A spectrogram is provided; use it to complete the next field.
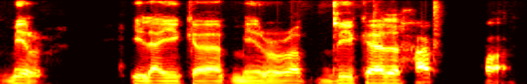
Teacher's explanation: Jadi dibaca dengan min, dia itu dengan idgham tapi tak boleh didengungkan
